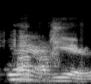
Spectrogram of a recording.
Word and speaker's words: Javier: Javier. That's how you say it. Even though it's spelled with a J. It's like a tongue twister. Javier, like Jose is Jose.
